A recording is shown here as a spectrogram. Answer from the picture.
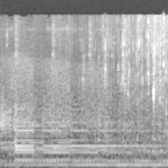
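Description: Soft background music with held chords that change once shortly after the start, over a faint trickle of water from the wet wig in the sink.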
